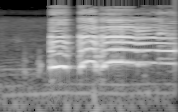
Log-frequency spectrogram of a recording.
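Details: Mini Serama rooster crowing while courting his hen on a small farm: a short harsh note, brief break, then a long steady harmonic-rich crow held about a second, loud and close.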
